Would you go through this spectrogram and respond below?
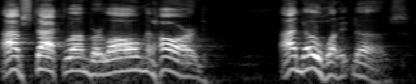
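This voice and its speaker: An older man with a gravelly, raspy voice, preaching a folksy, emphatic sermon to his congregation. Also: high-pitched, slow. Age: older, 60s or 70s. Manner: emphatic, folksy, addressing listeners directly with questions. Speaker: preacher, church bishop. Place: church sanctuary, at the pulpit.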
